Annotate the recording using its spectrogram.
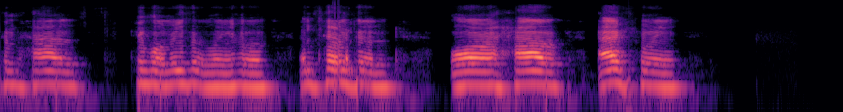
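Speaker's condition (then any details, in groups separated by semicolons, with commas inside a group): Traumatic brain injury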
